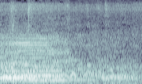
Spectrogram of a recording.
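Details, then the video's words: Fierce cattle from a group being unloaded off a truck in Indonesia give a loud, harmonic moo that holds steady for under a second, then drops lower and fades, over background crowd noise. "KUMPULAN SAPI GALAK SEREM BIKIN TEGANG TURUN DARI TRUK"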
